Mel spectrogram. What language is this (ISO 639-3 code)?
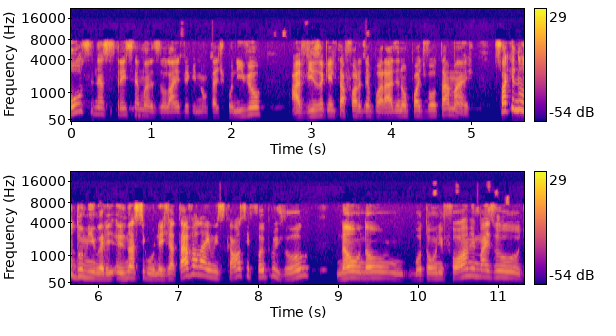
por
